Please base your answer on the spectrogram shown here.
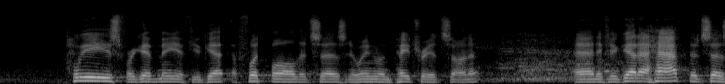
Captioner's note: laughter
